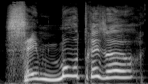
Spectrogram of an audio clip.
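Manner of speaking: high, gleeful kitten voice; triumphant, high-pitched crowing; excited cry. A narrator's reading. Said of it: "crie Jean Chat en se frottant les pattes".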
